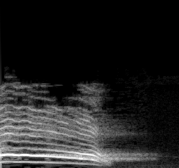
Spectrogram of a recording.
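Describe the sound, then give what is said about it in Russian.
A single drawn-out rooster crow, loud, holding a strained, harmonically rich note before sliding down in pitch and trailing off, with no other sounds around it, on the main town square in front of the town hall. “Вартаўнік ратушы вельмі здзівіўся, пачуўшы крык пеўня ў такі час.”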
